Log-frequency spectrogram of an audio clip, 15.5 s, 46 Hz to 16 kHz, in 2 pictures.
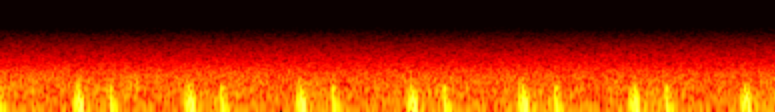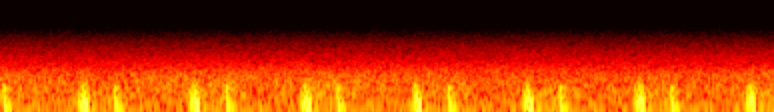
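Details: Sleep sound for newborns: steady muffled heartbeat, about 54 beats a minute, under whooshing white noise, imitating the mother's heartbeat and other sounds heard inside the womb.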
